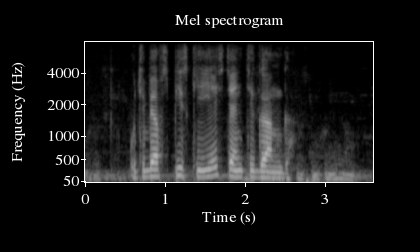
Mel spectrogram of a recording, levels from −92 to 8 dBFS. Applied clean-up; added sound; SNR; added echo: none; none; none; none.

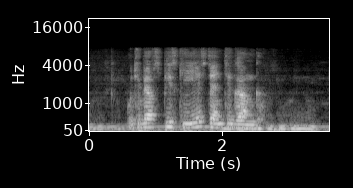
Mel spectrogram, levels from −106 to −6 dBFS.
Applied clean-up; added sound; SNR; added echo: none; none; none; reverberation time 0.2 s.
